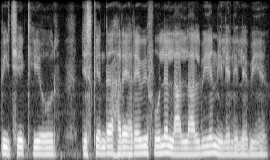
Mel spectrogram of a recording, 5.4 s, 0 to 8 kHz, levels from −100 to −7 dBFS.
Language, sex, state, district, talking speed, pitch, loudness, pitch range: Hindi, male, Uttar Pradesh, Lucknow, 200 wpm, 120 Hz, -15 LUFS, 115-130 Hz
